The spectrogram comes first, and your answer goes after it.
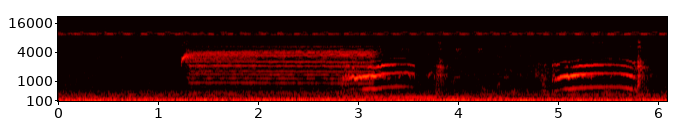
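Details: Pet cat calling after hearing a loud noise: a long flat squeal-like tone, then two arched harmonic meows about two seconds apart, over a constant low background hum.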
